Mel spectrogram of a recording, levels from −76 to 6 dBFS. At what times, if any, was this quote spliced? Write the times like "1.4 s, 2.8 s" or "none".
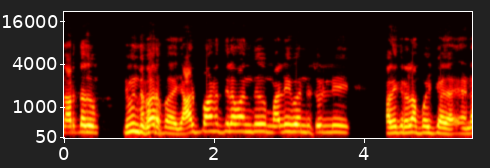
1.3 s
